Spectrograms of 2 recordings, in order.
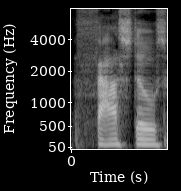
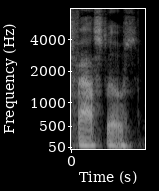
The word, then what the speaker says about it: Phastos: marvel legends eternals movies fastos or fastest fastos i think it's fastos i think that's how you say it he's played by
